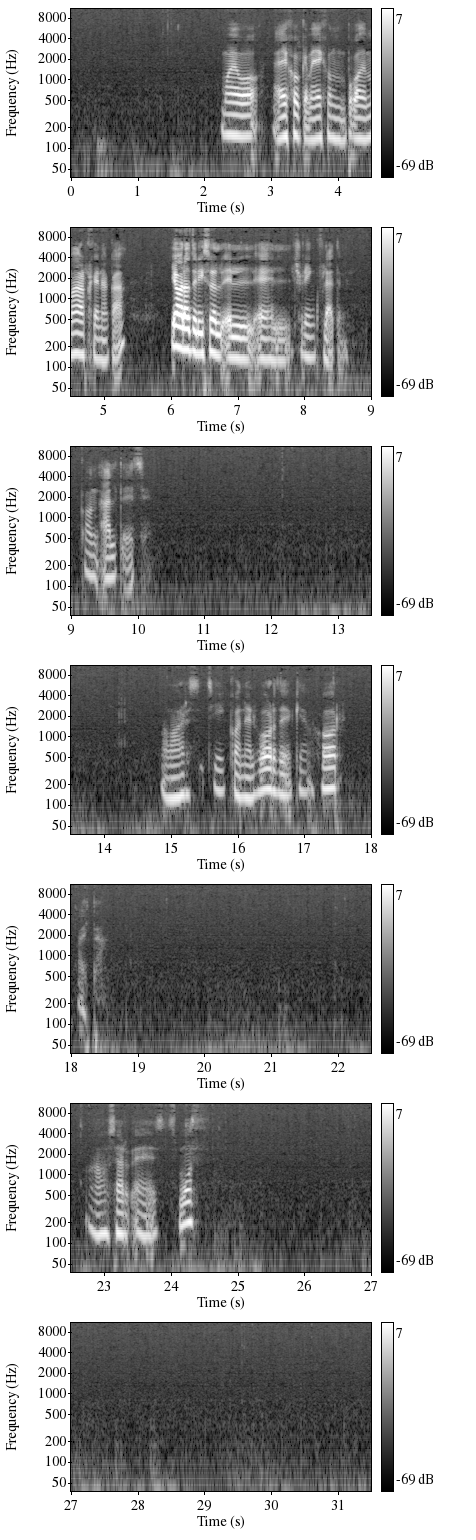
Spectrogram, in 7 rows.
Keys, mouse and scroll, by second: 2.9-3.7 scroll up 1, 5.2-5.6 scroll down 1, 5.6 shift+middle click, 6.1-6.4 scroll down 1, 6.4 shift+middle click, 6.9-7.6 scroll up 1, 7.6 shift+middle click, 9.4 alt+s, 12.4 z, 12.8 scroll down 1, 13.3 z, 13.8 scroll up 1, 14.0 a, 14.4 alt+right click, 16.1-16.4 scroll down 1, 16.4 alt+s, 17.8 z, 18.4-18.7 scroll down 1, 18.7 middle click, 19.4 3, 19.8 1, 20.8 alt+s, 21.7 w, 24.6 alt+s, 26.9 z, 27.4 alt+w, 27.9 alt+s, 30.2 Tab, 30.3 a, 30.6 right click, 30.7 g.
